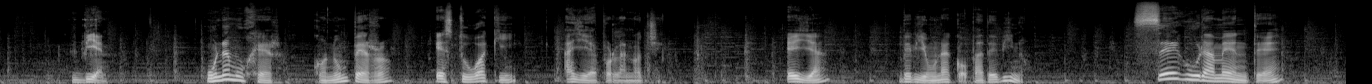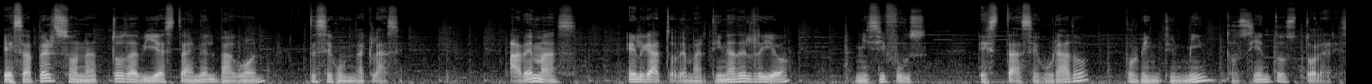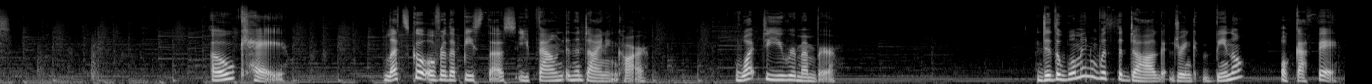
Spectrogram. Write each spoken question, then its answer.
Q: Did the woman with the dog drink vino o café?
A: Right. She had vino.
